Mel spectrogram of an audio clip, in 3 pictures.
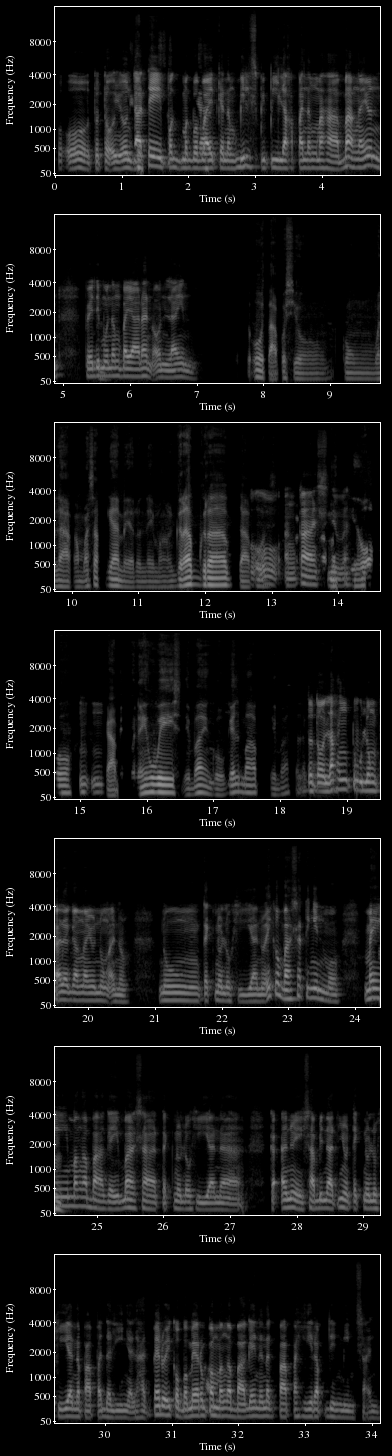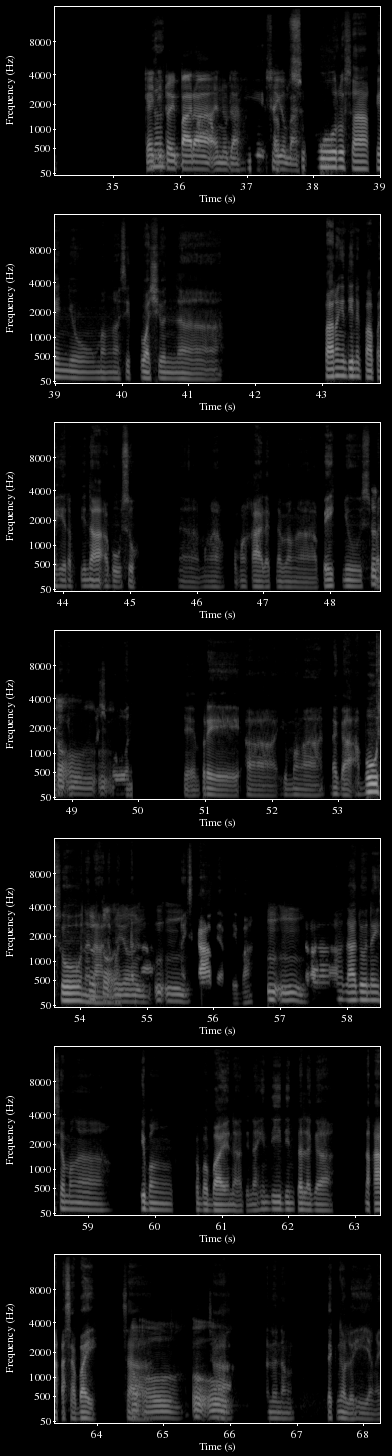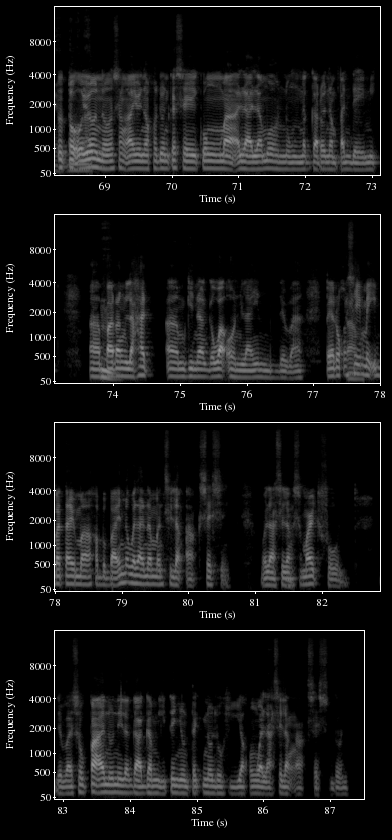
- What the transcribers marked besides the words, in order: dog barking; unintelligible speech; tapping
- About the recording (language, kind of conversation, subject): Filipino, unstructured, Paano mo gagamitin ang teknolohiya para mapadali ang buhay mo?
